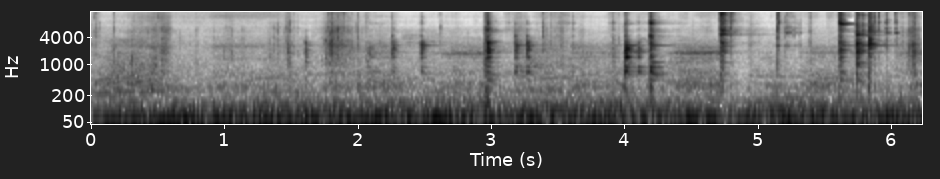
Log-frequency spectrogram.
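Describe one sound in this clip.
A cord rubs and knocks against a metal cart frame as it is tied.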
